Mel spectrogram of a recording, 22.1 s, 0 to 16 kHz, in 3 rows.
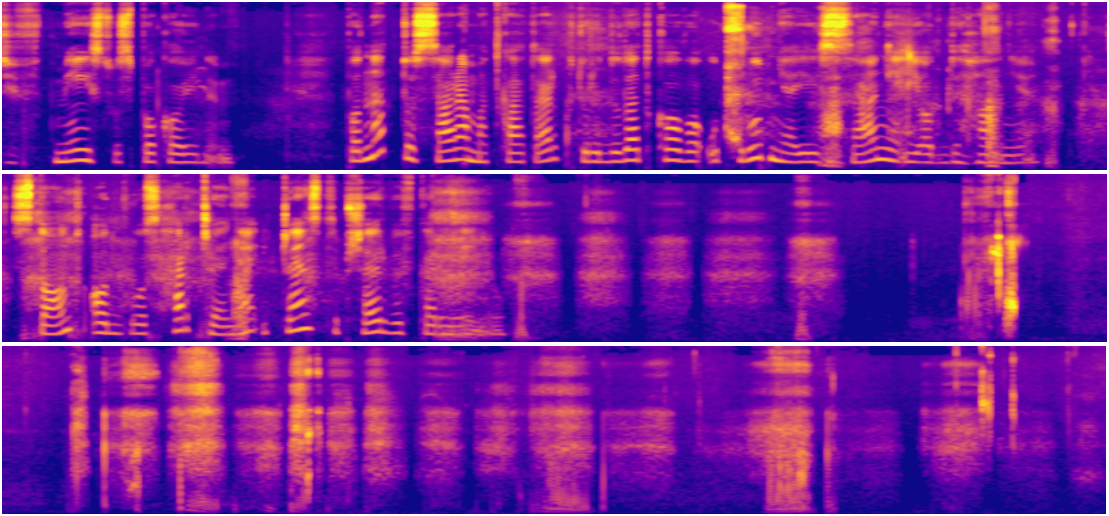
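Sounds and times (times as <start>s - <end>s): baby sucking: 3.6s - 4.1s, 4.7s - 9.1s, 13.7s - 14.2s, 15.2s - 17.0s, 19.8s - 20.4s, 21.0s - 22.0s
baby snuffly rattling breaths: 3.6s - 13.0s.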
